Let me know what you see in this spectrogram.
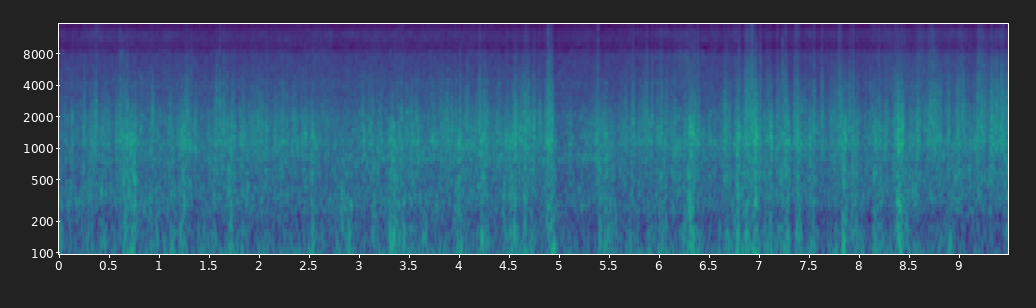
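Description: Electric local train running at speed, heard from its open doorway: a steady rush of wind and running noise with wheels clattering over the track.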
